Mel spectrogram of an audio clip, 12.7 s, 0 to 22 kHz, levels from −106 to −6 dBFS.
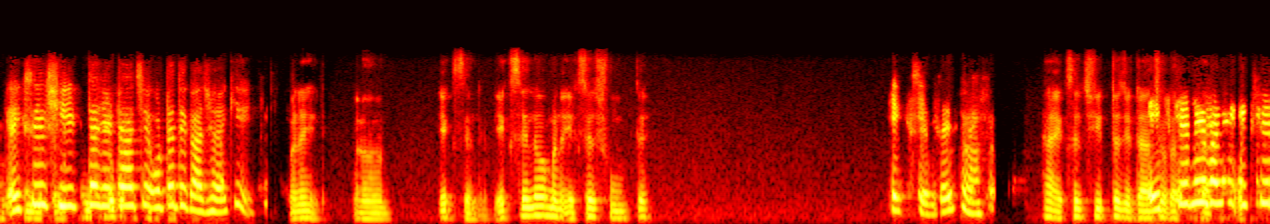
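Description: From the start to 2.89 s the voice dips and breaks up in pieces, in total roughly a second and a half, falling at its deepest by about 40 dB. This is speech suppressed in double talk, likely caused by the echo canceller turning down the near talker along with the loudspeaker echo while both sides spoke.

Overlapping this, from 0.26 to 1.22 s, a delayed copy of the voice comes back about 279 ms late and about 10 dB below it. This is an echo leak, likely from a loudspeaker echo that the far end's canceller did not fully remove. It returns from 2.09 to 2.71 s at the same delay, about 15 dB down. A discrete copy this late can't be room reverberation, which would smear smoothly into a tail rather than repeat as a separate copy.

The echo leak appears again from 9.16 to 9.98 s and from 11.75 s to the end, both times about 261 ms late and about 10 dB down.

From 11.83 s to the end, speech is suppressed in double talk again, roughly 0.7 s in total, falling at its deepest by about 35 dB.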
